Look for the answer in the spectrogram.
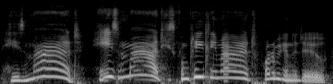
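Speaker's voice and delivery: high, frantic crowd voice; high-pitched mock panic; panicked townsfolk. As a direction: squeal it like scared villagers. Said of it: "everyone's like".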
